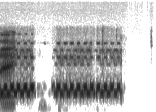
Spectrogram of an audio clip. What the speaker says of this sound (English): I'm sorry about the ringing phone.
